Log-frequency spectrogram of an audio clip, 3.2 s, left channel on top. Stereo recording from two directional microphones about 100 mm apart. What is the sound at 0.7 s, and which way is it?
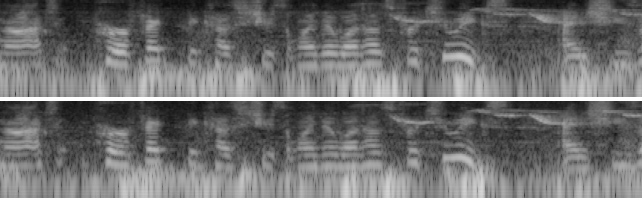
Speech, 30° right (ahead or behind).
